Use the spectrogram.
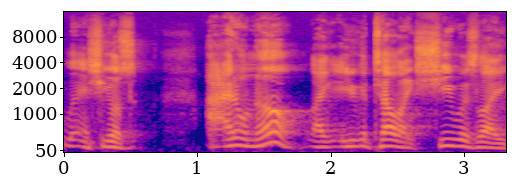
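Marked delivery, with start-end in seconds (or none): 1.1-1.8 put-on voice, anxious, edging toward panic. Retelling how a wife answered whether her husband was okay: imitating someone starting to panic. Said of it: "starting to panic".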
